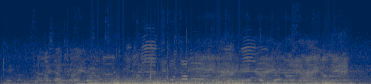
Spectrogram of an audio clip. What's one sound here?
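Young men shout and cheer from a distance.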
